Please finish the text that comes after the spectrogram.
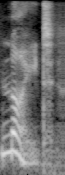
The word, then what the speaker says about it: night: It is why we have words like night with a silent K and a silent GH.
